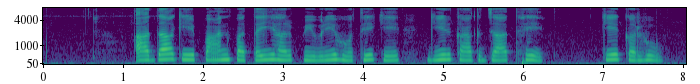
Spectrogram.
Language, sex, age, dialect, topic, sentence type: Chhattisgarhi, female, 46-50, Eastern, agriculture, question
